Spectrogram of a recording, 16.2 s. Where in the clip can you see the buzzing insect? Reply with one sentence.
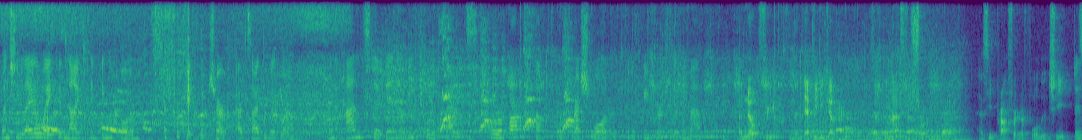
You can hear the buzzing insect from 0.0 to 14.4 s.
